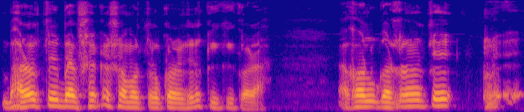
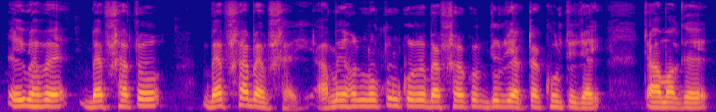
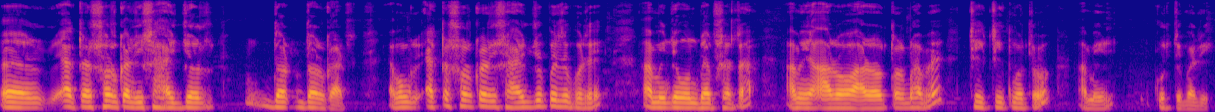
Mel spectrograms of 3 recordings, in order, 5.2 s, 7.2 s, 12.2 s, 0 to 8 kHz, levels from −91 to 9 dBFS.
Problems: background sounds at intervals, background conversations at intervals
